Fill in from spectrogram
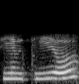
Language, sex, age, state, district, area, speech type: Hindi, female, 45-60, Uttar Pradesh, Bhadohi, urban, conversation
